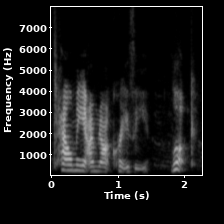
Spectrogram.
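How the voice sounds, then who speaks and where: An actress playing a protective, blunt young sidekick in audio fiction, talking in an informal, wry and emphatic way. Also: female voice, a little high, unhurried, muffled recording. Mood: urgent, curious. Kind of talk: audio fiction dialogue acting.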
